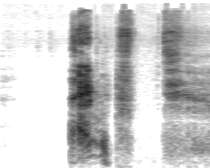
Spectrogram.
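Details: Partly stifled sneezes from a nose tickle that was held back: a sudden hissing burst, a second short burst, then a breathy exhale.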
